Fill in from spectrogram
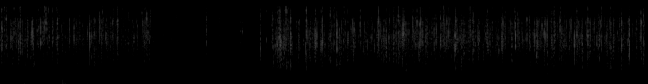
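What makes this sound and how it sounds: Fingertips with red nails scratch and smooth a thin white tissue paper sheet with a gold star print, lying flat on a bed. A dense, bright crinkling and scratching fills the clip, broken by a brief quiet lull near the two-second mark before the rustling resumes.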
